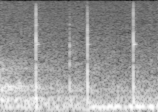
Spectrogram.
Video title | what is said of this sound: Tranh gỗ điêu khắc thủ công, tranh gỗ Bùi Gia đục tay cao cấp: Tam đa bằng phôi gốc trắc | thì cái tiếng kêu nó rất là đanh giống như là mình gõ vào đá vậy đó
